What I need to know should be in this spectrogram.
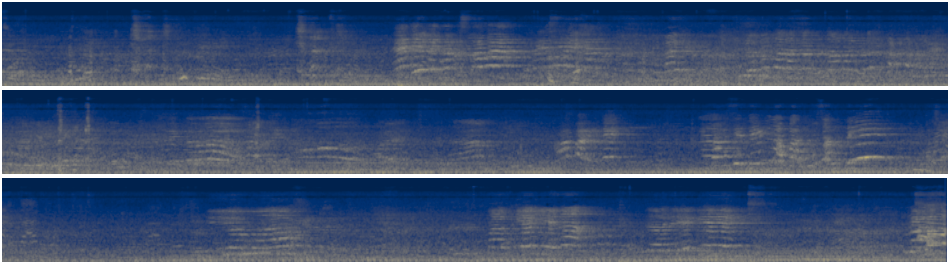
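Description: A woman speaks with animation through a loudspeaker in a large echoing hall.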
